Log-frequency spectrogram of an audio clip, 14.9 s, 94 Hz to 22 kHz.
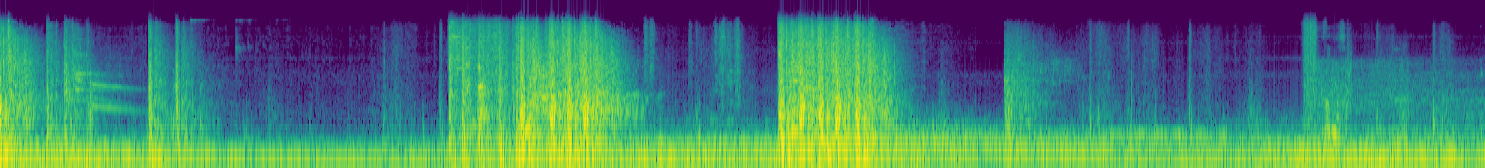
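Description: Gunfire in the horror shooter Condemned 2, a series of loud ragged bursts of shots separated by quieter gaps with scattered thumps and movement, no talking over them.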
